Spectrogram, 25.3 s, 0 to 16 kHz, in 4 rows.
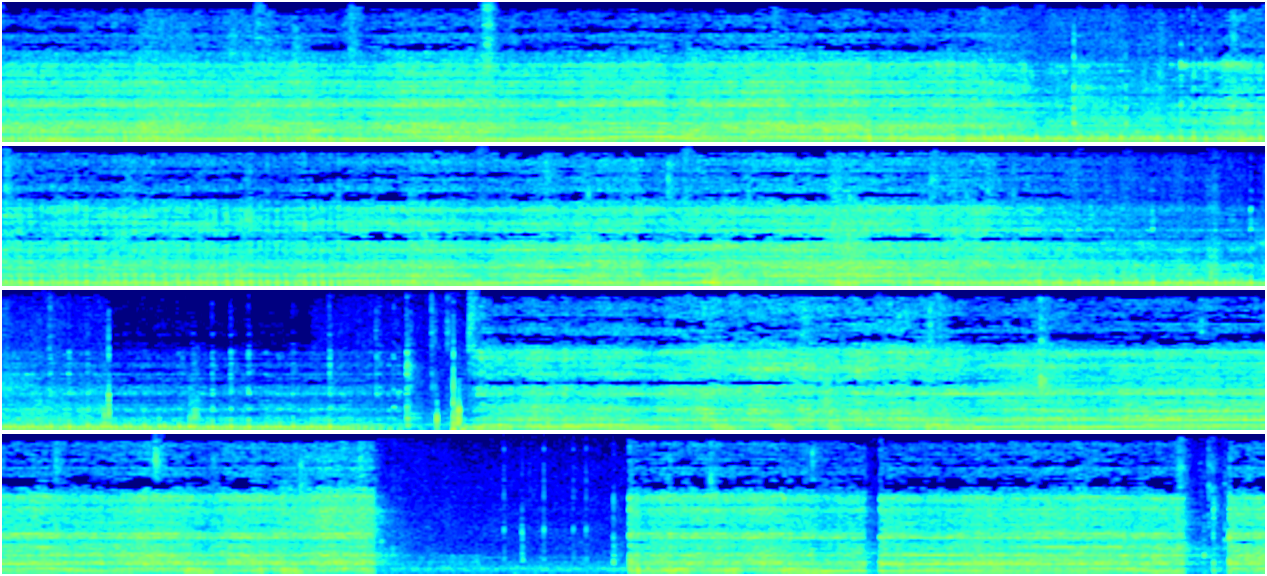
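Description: Homelite XL12 chainsaw's two-stroke engine idling and being revved several times, each rev rising and falling in pitch. The engine sound cuts out for about a second near the end, then resumes.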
